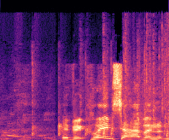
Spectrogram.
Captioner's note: audience Laughing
